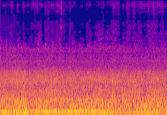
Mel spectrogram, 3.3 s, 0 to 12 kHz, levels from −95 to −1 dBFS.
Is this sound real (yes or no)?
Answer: no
